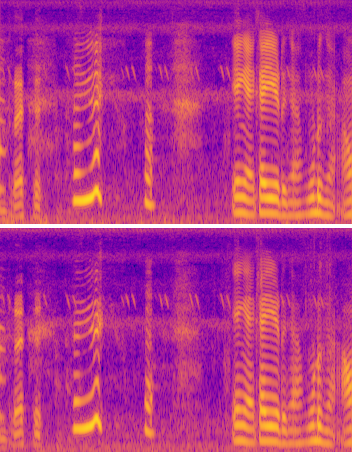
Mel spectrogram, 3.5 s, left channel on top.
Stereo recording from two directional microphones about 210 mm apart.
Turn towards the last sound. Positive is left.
turn(degrees=20)  # may be behind; listen again after turning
